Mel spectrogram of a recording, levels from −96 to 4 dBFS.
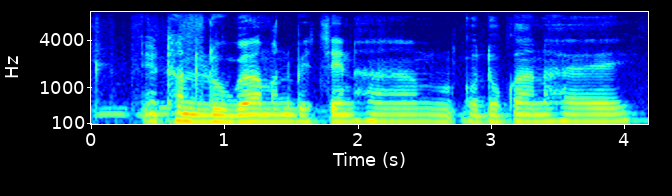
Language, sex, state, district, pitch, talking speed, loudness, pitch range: Chhattisgarhi, male, Chhattisgarh, Jashpur, 130 Hz, 115 wpm, -35 LUFS, 130-135 Hz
